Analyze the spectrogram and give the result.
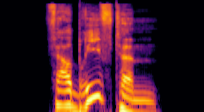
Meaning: strong dative masculine/neuter singular of verbrieft
- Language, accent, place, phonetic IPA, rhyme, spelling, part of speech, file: German, Germany, Berlin, [fɛɐ̯ˈbʁiːftəm], -iːftəm, verbrieftem, adjective, De-verbrieftem.ogg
